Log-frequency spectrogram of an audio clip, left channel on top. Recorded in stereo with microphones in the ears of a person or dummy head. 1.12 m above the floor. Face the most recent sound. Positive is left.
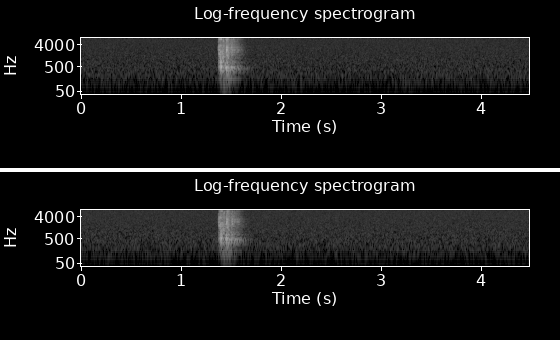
turn(degrees=30)  # may be behind; listen again after turning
